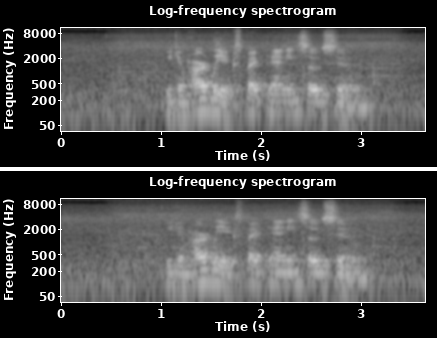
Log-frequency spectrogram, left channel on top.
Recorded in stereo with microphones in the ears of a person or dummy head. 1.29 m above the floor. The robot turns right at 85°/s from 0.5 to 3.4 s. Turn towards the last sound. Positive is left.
turn(degrees=-125)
